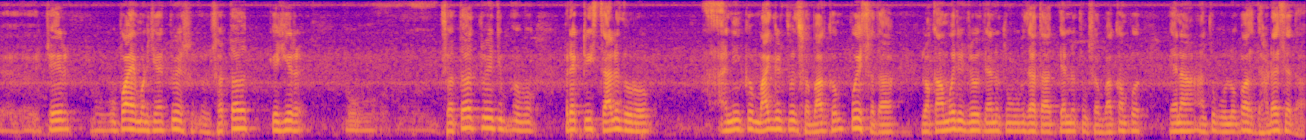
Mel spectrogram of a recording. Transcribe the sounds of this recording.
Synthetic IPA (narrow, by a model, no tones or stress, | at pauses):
teɾ | upajm̤əɳt͡ɕẽt̪uĩsət̪ət̪ked͡ʑiɾ | sət̪ət̪ːũĩt̪i | pɾɛk̚ʈist͡salid̪oɾo | a̰nikəmaɡiɾt̪ud̪səbʱakəmppəsət̪a | lɔkãməd̪ʱĩd͡zot̪anːət̪ũupd͡zʱat̪at̪ːanːət̪ũsəbʱakəmp | jɛnaanit̪uulopakd̪ʱaɽəsɛt̪a̰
